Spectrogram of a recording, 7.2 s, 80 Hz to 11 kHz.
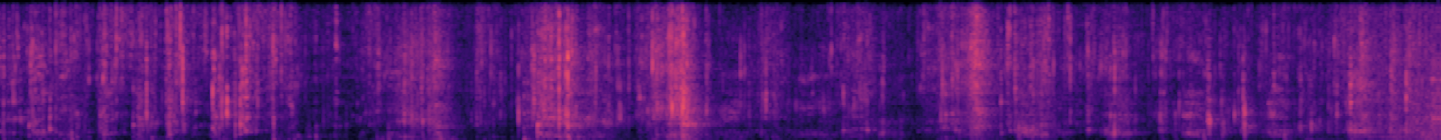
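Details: Pit bull named Doggy eating a whole raw chicken indoors, filmed close-up on an Insta360 ONE R camera: dense crunching and cracking of bones, irregular bursts of wet bites, with a brief low hum near the end.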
